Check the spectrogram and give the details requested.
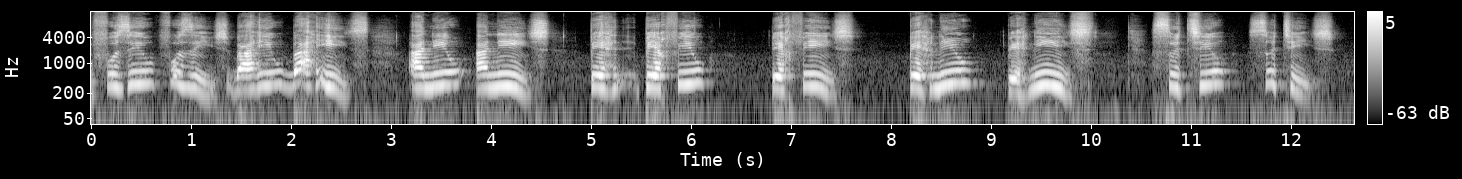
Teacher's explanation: elas são oxítonas ok que tem a última sílaba pronunciada com mais força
